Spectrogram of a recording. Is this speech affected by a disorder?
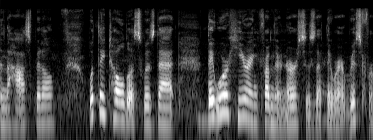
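No.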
